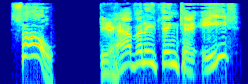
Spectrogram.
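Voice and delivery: high, pushy greedy ask; cheeky cousin voice. Acted. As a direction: beg for food with a cheeky tone. Trap's greedy question.

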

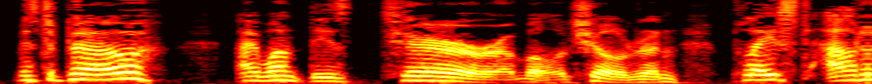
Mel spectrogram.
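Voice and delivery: high, disdainful woman's voice; haughty Esme. Acted. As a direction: complain emphatically, stressing each grievance.

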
